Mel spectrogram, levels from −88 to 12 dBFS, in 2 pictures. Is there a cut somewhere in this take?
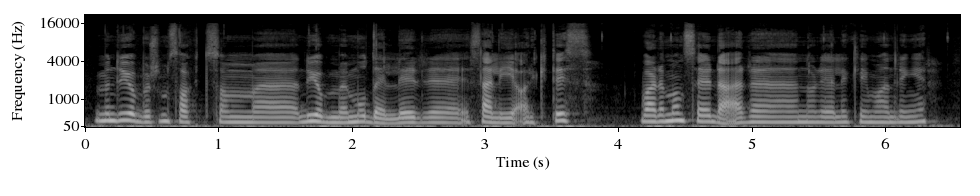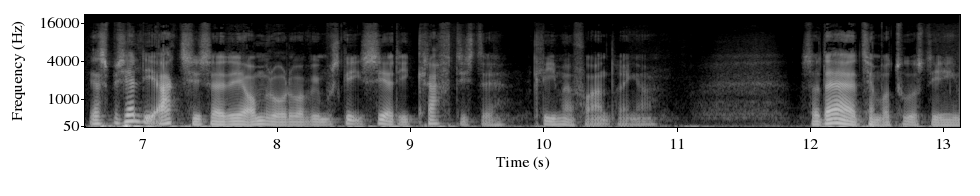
no; 0 cuts

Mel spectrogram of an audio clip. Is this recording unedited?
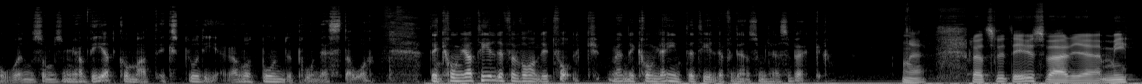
no; 2 cuts; at 4.2 s, 9.7 s

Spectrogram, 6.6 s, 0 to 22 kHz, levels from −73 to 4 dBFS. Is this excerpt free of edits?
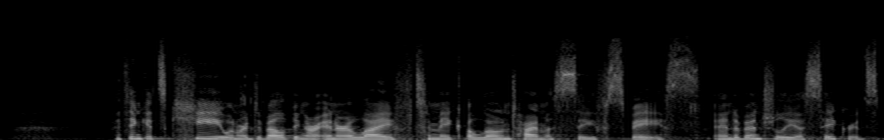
yes; 0 cuts

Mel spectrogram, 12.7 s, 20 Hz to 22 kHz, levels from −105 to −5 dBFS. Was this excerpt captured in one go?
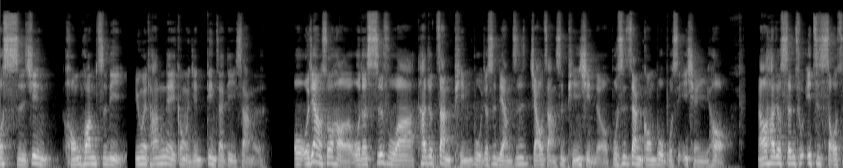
no; 2 cuts; at 1.9 s, 4.2 s

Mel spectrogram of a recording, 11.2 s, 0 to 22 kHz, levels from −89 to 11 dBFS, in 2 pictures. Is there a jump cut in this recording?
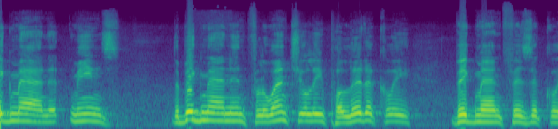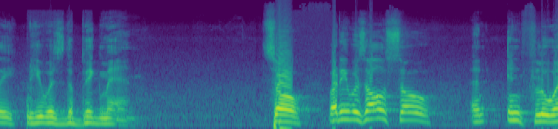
yes; 2 cuts; at 5.8 s, 8.1 s

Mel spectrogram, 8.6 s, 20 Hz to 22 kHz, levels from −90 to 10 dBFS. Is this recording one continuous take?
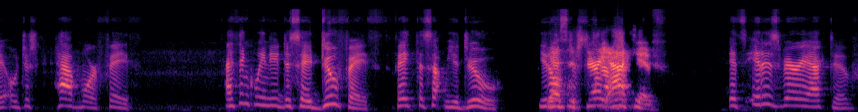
yes; 0 cuts

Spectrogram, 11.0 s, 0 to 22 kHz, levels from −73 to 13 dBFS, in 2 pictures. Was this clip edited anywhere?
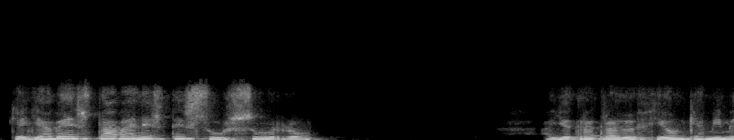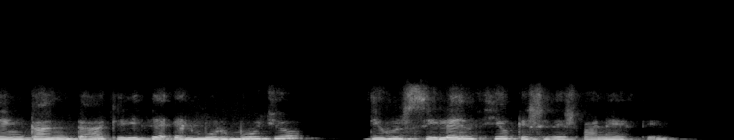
yes; 1 cut; at 6.3 s

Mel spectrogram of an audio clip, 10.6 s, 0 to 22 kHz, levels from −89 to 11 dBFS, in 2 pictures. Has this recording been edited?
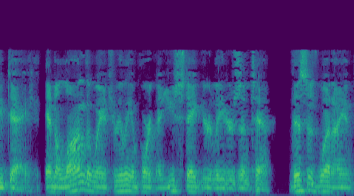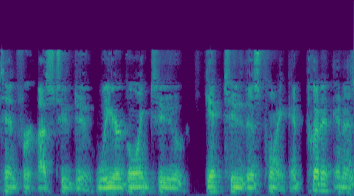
no; 0 cuts

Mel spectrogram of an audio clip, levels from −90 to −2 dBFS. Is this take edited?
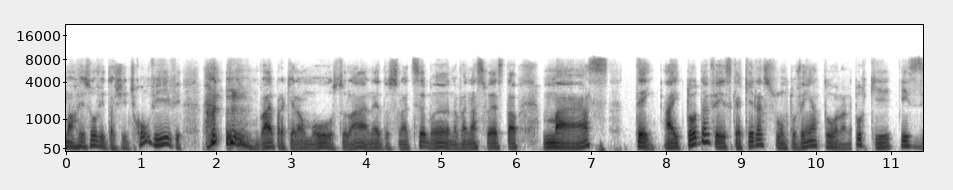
yes; 2 cuts; at 7.9 s, 10.5 s

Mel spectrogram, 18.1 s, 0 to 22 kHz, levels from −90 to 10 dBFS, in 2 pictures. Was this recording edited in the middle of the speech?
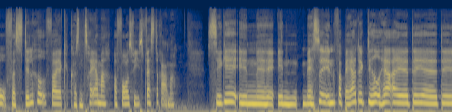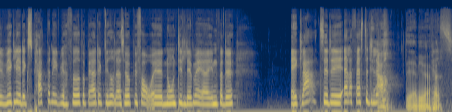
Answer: yes; 1 cut; at 4.2 s

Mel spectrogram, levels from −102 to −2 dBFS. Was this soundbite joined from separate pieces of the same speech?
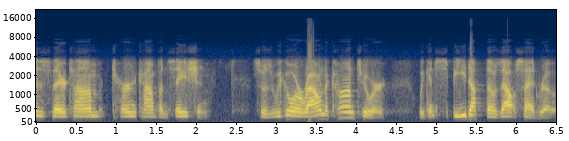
no; 0 cuts

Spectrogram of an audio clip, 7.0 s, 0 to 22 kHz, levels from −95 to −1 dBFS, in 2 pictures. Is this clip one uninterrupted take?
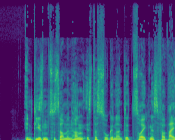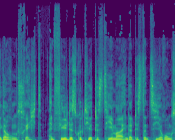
yes; 0 cuts

